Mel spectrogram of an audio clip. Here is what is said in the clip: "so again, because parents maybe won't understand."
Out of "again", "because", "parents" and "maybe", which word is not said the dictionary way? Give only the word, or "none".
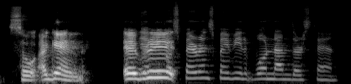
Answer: because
